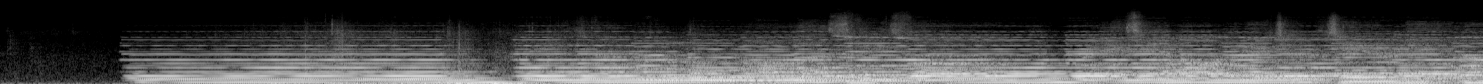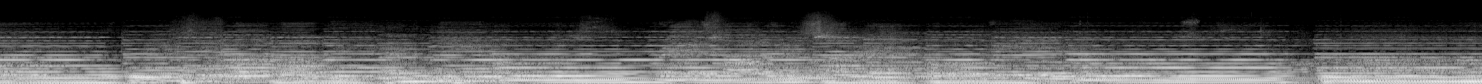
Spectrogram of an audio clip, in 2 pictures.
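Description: Church organ starting about a second in and playing slow, sustained full chords over a deep pedal bass.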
